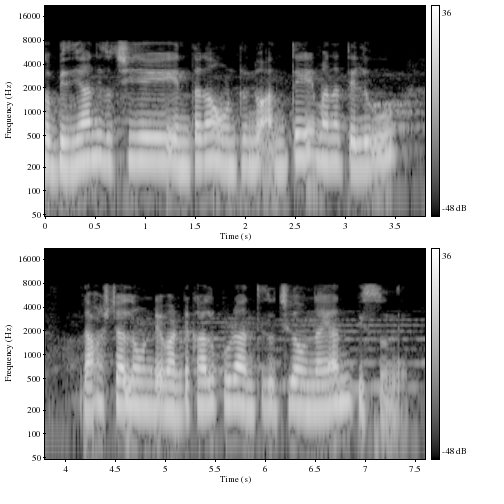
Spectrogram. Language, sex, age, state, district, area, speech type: Telugu, female, 18-30, Telangana, Nizamabad, urban, spontaneous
